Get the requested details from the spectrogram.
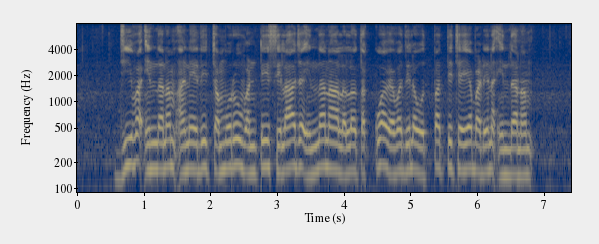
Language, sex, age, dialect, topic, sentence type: Telugu, male, 25-30, Central/Coastal, agriculture, statement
